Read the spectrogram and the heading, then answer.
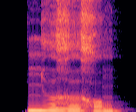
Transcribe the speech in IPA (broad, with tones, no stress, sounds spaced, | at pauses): ɲ ɨ˧ ə̯ ɣ əː˧ x ɔ˨˩ ŋ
